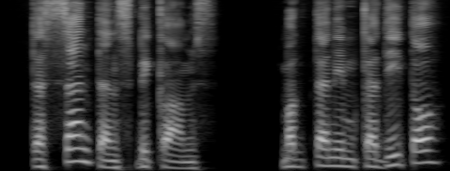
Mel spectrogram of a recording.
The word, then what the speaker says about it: dito: It is followed by dito, dito, dito. Dito is spelled as D-I-T-O.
